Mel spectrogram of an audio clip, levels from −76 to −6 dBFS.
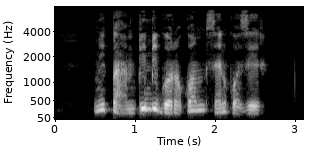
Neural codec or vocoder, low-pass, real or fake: none; 7.2 kHz; real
